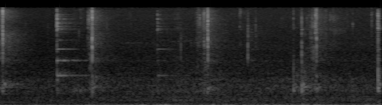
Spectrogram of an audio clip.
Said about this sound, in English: Ooh, actually I have quite large kimchi pieces here, so let me give that a quick cut through with a pair of scissors.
